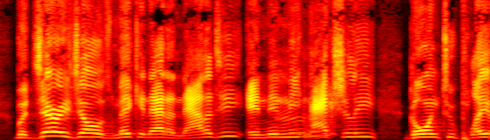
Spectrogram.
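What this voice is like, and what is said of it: Usual voice. Nothing is said of it.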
